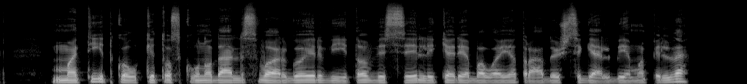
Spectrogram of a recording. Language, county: Lithuanian, Telšiai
